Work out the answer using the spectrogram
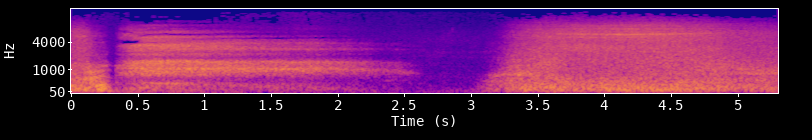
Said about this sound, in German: Deswegen seien Sie so lieb, stehen Sie alle mal geschwind auf. So. Und jetzt atmen wir mal alle ganz kräftig ein.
